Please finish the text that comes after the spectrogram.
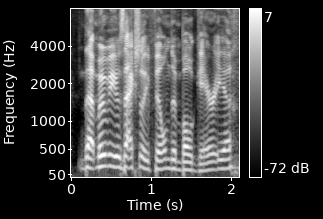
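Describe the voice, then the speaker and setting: A man's voice: a little high, fairly quick, no echo, clean studio sound. A man hosting a casual live-stream podcast, rambling through his thoughts with lots of "like" and frequent laughter as he reads the chat. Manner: loose and rambling, full of "like", laughs often.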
